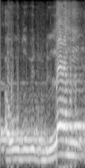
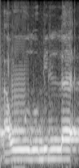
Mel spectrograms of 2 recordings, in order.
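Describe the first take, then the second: First: The long vowels are cut short. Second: The long vowels are cut short.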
